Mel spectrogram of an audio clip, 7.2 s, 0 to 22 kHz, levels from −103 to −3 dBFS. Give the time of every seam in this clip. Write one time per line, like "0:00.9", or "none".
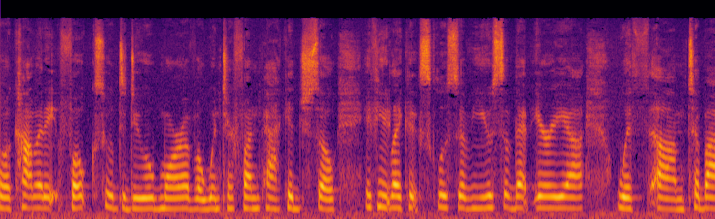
0:01.2
0:03.9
